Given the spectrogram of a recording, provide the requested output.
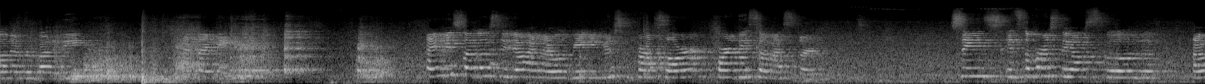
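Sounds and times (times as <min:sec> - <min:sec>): young woman speaking: 0:00.0 - 0:01.0, 0:01.8 - 0:02.6, 0:04.2 - 0:08.4, 0:09.5 - 0:12.0.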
